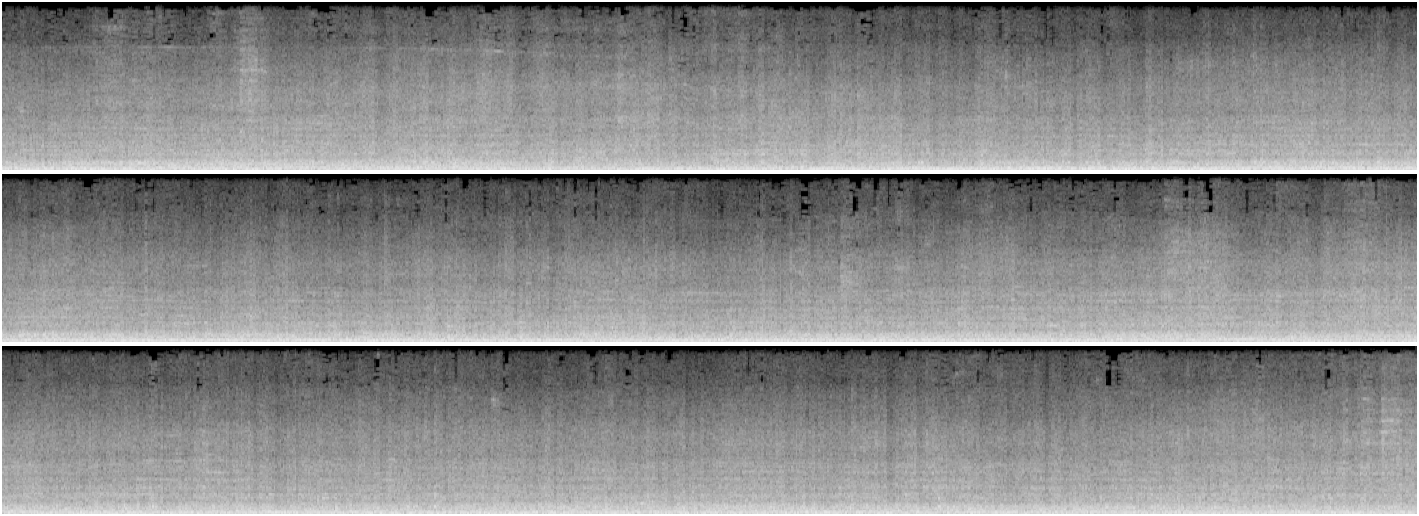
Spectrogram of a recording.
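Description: Freight cars of a manifest train (boxcars and tank cars) rolling past: steel wheels on the rails making a loud, steady rolling noise.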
